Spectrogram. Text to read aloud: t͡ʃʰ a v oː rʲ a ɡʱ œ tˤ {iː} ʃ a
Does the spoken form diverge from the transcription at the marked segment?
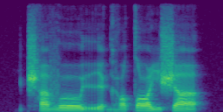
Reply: no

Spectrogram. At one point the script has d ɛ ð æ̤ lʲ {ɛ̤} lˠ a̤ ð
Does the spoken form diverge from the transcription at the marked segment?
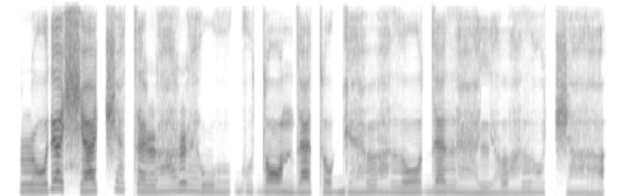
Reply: no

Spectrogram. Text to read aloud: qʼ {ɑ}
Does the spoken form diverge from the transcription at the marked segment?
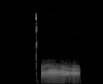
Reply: yes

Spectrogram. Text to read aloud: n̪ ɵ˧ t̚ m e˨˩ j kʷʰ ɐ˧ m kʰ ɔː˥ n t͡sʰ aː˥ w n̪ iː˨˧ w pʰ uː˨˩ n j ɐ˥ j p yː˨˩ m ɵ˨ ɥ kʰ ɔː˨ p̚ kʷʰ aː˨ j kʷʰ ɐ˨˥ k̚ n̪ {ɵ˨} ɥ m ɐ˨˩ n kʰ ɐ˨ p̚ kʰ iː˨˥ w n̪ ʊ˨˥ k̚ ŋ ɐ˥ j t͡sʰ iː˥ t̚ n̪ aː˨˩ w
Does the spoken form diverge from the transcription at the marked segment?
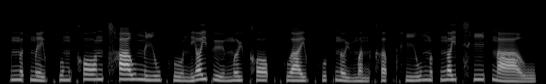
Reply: yes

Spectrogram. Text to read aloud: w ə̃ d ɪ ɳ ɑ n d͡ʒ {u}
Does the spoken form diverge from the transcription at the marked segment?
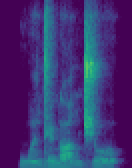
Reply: yes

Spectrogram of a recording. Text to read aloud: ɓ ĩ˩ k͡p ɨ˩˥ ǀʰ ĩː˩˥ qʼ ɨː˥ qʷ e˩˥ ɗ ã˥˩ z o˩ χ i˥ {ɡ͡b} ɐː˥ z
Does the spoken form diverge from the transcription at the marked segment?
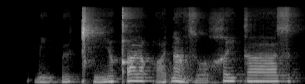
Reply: yes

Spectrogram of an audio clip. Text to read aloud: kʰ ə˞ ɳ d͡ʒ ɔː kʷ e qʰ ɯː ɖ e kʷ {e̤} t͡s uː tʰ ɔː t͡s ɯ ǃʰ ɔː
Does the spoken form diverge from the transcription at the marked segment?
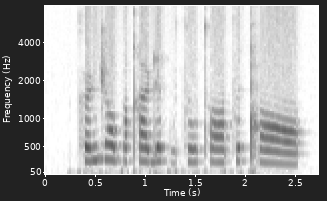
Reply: no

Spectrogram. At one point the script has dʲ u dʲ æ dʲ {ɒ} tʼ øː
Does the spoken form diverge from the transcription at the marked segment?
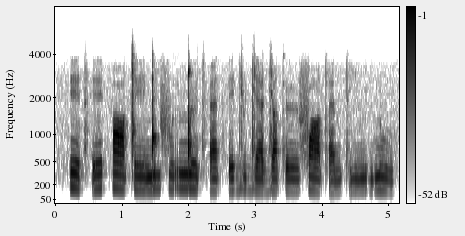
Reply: yes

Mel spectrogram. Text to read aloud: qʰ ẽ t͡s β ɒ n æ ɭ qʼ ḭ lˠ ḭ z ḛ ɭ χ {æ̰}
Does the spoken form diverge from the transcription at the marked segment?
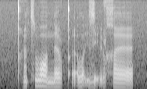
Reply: yes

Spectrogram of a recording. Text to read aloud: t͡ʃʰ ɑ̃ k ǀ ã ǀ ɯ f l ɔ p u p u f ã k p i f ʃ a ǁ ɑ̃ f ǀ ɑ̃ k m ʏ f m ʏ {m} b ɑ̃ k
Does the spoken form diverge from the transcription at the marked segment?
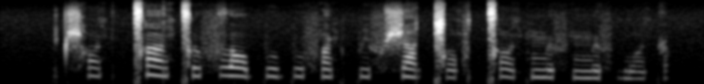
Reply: yes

